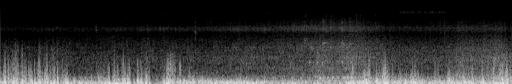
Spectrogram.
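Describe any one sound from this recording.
Wind buffets loudly past a rider.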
